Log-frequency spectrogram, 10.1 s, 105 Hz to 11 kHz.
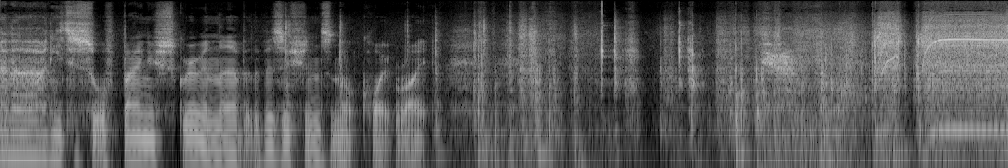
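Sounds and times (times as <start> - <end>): drill driving screw: 8.7 - 10.0.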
